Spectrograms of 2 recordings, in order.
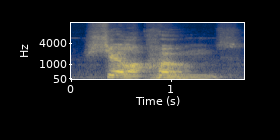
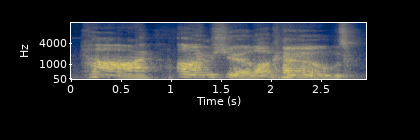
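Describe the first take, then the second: First: Mock announcement. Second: Slow, drawn-out mocking greeting; mock Sherlock intro. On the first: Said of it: "they came up and went". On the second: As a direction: sneer the fake name slowly. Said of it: "why don't you use your own name".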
